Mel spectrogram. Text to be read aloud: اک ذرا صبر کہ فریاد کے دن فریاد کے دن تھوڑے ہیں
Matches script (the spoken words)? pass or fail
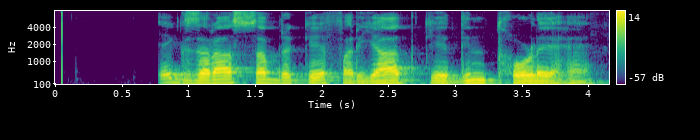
fail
